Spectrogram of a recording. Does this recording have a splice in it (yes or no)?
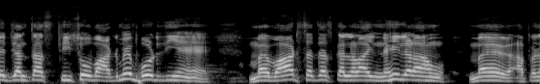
no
